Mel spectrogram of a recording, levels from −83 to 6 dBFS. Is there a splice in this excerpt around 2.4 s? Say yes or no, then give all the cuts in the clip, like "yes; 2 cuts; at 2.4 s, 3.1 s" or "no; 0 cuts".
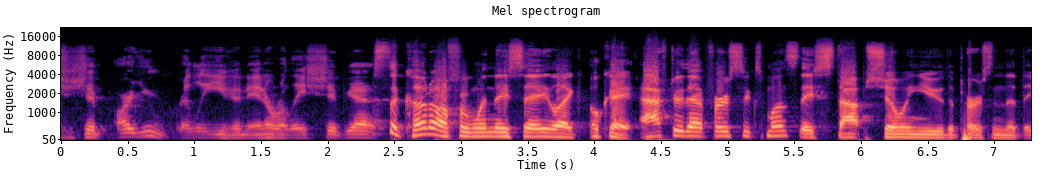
yes; 1 cut; at 2.4 s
